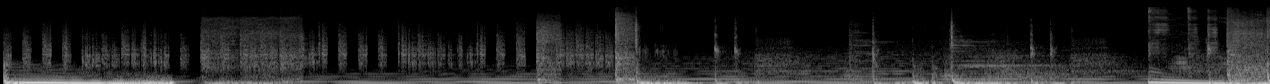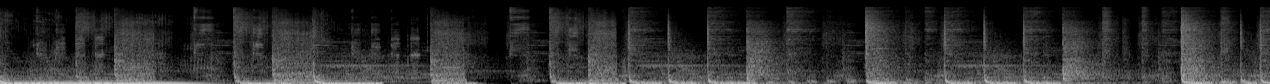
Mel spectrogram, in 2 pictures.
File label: menu music; synapse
